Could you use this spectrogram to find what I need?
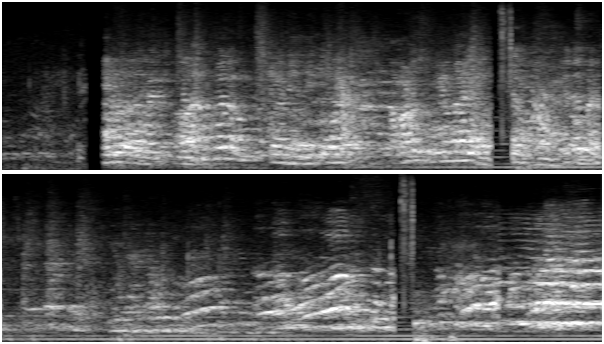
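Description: A group of children chatter and speak out loudly close by.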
